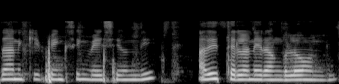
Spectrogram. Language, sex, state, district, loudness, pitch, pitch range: Telugu, female, Telangana, Mahabubabad, -18 LUFS, 220 Hz, 215-235 Hz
